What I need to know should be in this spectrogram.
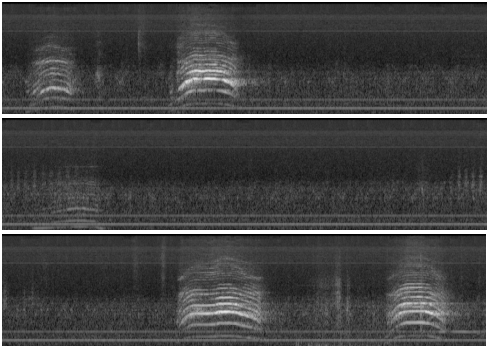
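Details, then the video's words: Cats fighting: loud, strained, arching wails in pairs, two near the start and two near the end, separated by a long quiet stretch with a faint low grumble; steady mains hum throughout. "Cats Fighting"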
